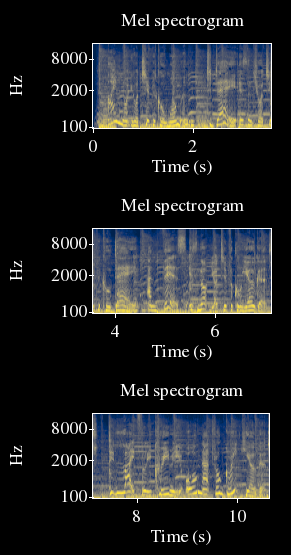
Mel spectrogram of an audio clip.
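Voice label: British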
